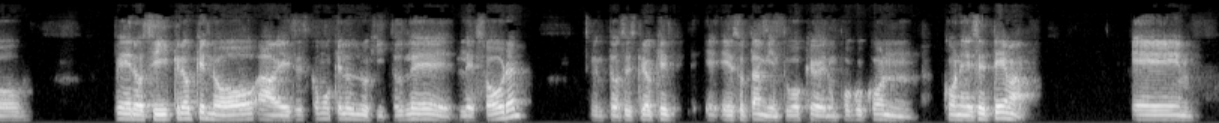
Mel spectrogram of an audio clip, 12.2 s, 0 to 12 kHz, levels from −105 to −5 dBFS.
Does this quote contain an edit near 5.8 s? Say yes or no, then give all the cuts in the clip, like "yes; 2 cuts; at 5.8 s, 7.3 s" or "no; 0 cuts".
no; 2 cuts; at 4.6 s, 9.2 s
